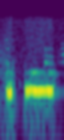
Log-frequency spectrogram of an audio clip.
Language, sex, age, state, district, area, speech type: Odia, female, 45-60, Odisha, Gajapati, rural, conversation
